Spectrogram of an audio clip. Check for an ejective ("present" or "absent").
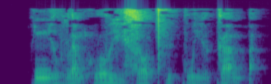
absent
